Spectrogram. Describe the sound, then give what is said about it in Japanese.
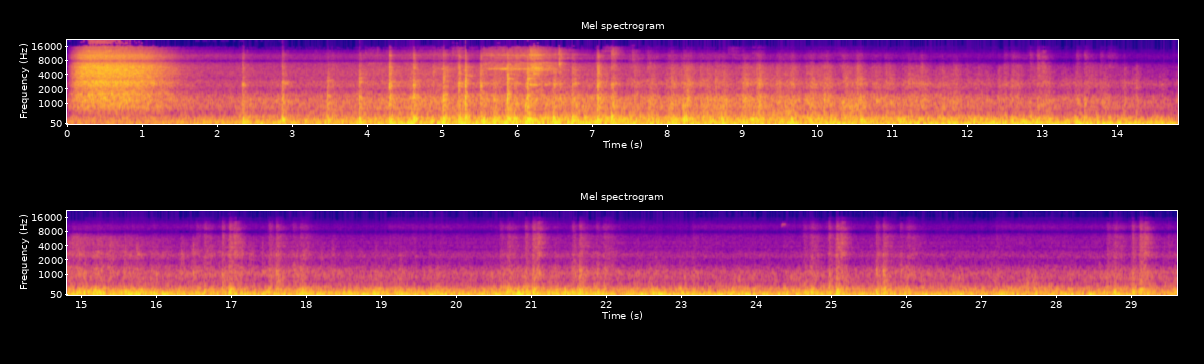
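The sleeper train Akatsuki starts to move, pulling away with a sharp hiss of released air, then settles into a steady rumble of rolling wheels and carriage noise that continues without anyone speaking. “列車が動き出しますのでお気をつけください。”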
